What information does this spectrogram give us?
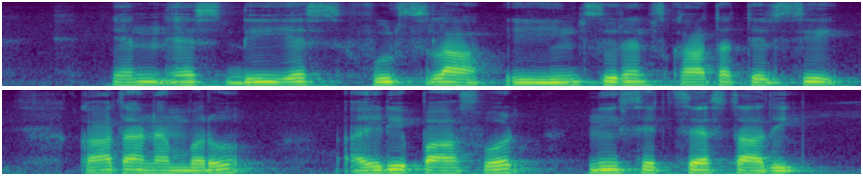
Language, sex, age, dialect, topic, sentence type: Telugu, male, 25-30, Southern, banking, statement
